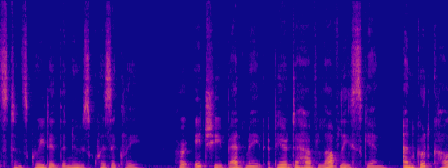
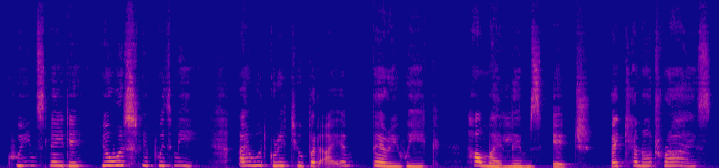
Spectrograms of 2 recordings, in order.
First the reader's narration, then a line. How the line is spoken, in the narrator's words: A girl whimpered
